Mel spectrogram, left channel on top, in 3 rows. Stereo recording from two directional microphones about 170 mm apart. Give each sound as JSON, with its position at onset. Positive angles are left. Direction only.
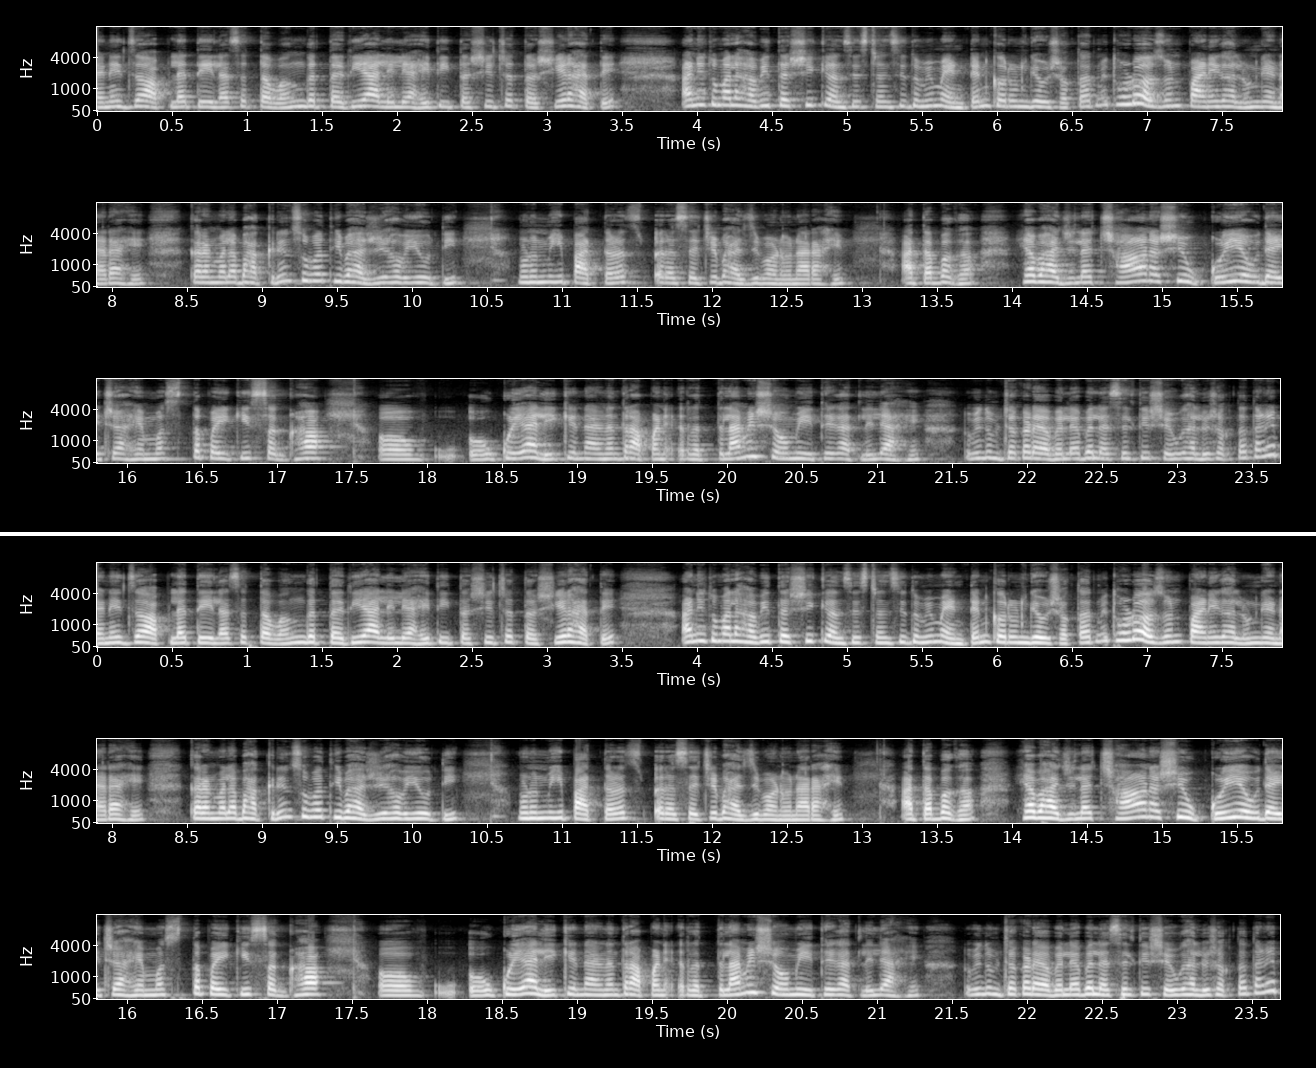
{"t": 0.3, "sound": "a woman's voice", "side_deg": -45}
